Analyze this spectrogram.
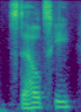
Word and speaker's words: Stahelski: released on October 24th 2014 directed by Chad stahelski is that how you pronounce that say it yeah stahelski and David leech leech yeah which if you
